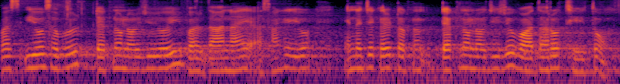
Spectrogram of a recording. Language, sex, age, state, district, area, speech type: Sindhi, female, 45-60, Rajasthan, Ajmer, urban, spontaneous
